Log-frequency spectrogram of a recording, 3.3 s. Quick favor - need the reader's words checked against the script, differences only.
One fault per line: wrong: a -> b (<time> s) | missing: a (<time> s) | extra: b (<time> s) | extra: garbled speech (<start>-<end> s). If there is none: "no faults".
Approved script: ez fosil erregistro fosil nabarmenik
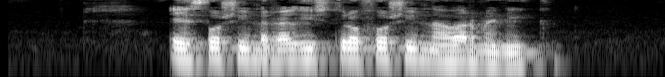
no faults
